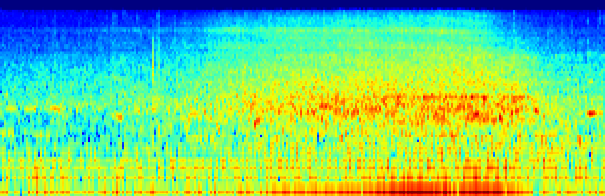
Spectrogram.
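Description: A motor vehicle drives past close by. Its engine and tyre rumble swells to a peak about four to five seconds in, then falls away quickly.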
